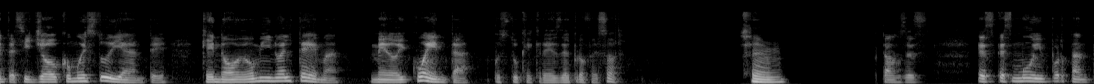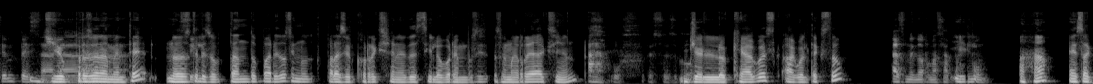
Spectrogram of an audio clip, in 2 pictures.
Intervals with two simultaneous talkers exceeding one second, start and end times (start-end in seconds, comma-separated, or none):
11.2-13.1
